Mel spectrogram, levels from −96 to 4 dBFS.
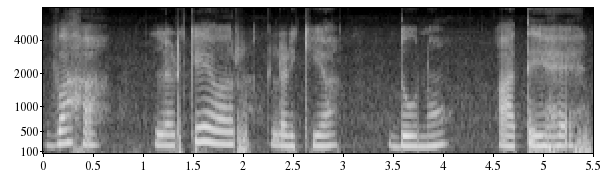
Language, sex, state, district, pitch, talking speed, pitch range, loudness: Hindi, female, Maharashtra, Gondia, 220 Hz, 75 wpm, 210-245 Hz, -15 LUFS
